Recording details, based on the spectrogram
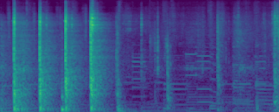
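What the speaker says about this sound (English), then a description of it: "let me get the rubber hammer" Rubber hammer striking something firmly, four loud close thumps in quick succession followed by softer, scattered knocks and handling noise.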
